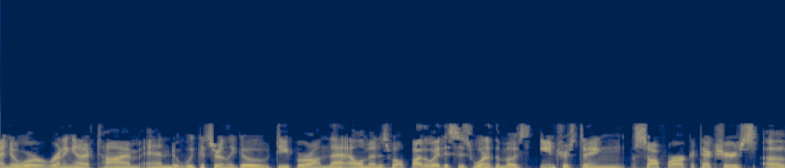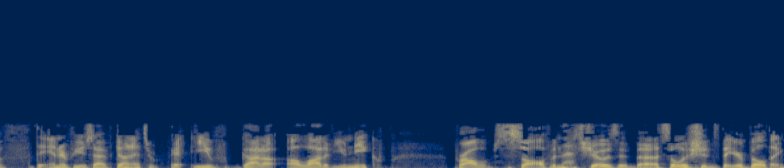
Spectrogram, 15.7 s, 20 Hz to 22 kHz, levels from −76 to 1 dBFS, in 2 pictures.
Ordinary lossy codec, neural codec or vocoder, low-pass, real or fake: MP3, 24 kbps; none; 7.2 kHz; real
